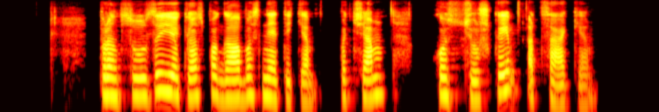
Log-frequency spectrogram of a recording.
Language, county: Lithuanian, Utena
